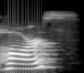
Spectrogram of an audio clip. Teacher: O H ele vai ser como um sopro, nunca o do português no início de palavra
